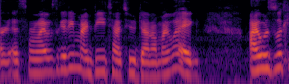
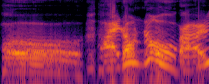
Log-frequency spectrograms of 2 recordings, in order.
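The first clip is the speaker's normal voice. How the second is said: put-on worried dog voice, louder, much slower; 12 dB louder than usual. Showing the voices the speaker gives their dogs, Pi's worried dog voice. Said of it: "he's very worried about everything".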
